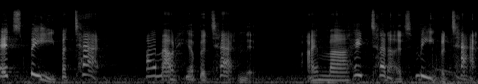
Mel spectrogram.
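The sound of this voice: Someone puts on a character voice in a playful tone. Background noise is clearly heard. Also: moderate pace.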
